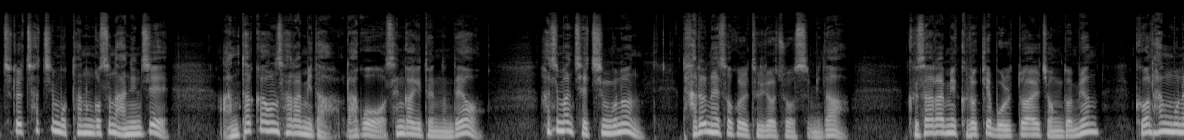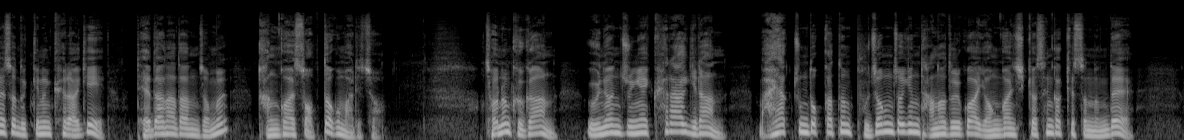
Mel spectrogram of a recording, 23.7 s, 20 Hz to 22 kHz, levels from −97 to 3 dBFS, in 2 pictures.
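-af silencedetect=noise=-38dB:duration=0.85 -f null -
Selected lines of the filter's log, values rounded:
silence_start: 15.61
silence_end: 16.71 | silence_duration: 1.10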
